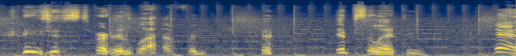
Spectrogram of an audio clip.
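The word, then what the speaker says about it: Ypsilanti: I was like, "Gplanty." He just started laughing. Ipsilante.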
